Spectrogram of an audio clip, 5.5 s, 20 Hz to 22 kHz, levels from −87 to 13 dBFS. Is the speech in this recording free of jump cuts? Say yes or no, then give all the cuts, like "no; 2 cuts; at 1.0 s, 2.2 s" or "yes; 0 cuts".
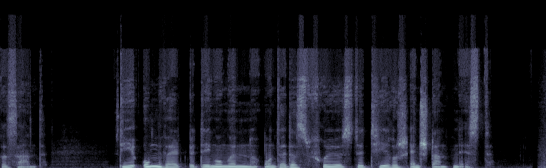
no; 3 cuts; at 1.2 s, 2.9 s, 4.1 s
